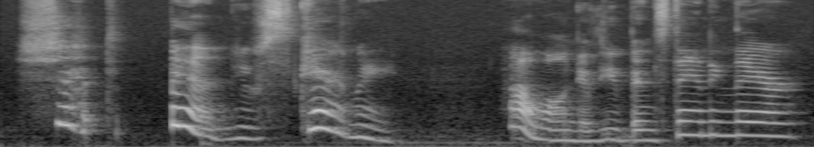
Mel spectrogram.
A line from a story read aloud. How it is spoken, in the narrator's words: I exclaimed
